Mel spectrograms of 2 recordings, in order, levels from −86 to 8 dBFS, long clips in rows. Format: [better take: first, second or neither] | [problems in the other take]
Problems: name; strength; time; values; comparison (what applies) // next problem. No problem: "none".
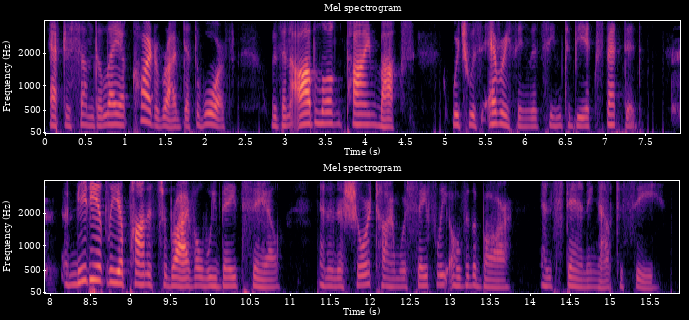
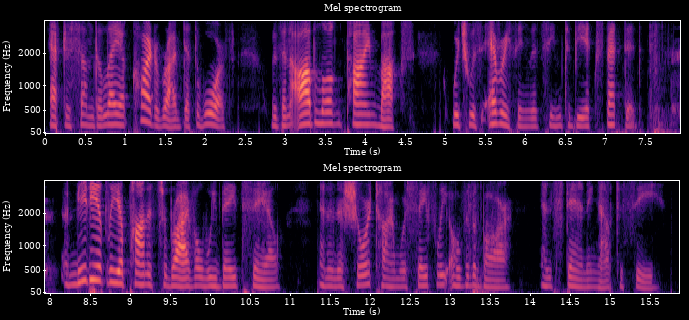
first | background sound (Slam); 18 dB below the speech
